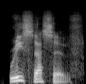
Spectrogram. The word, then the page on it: recessive: American English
